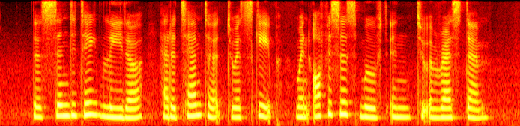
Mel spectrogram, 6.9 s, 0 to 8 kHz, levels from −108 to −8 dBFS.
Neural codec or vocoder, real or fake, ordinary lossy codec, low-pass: none; real; none; none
